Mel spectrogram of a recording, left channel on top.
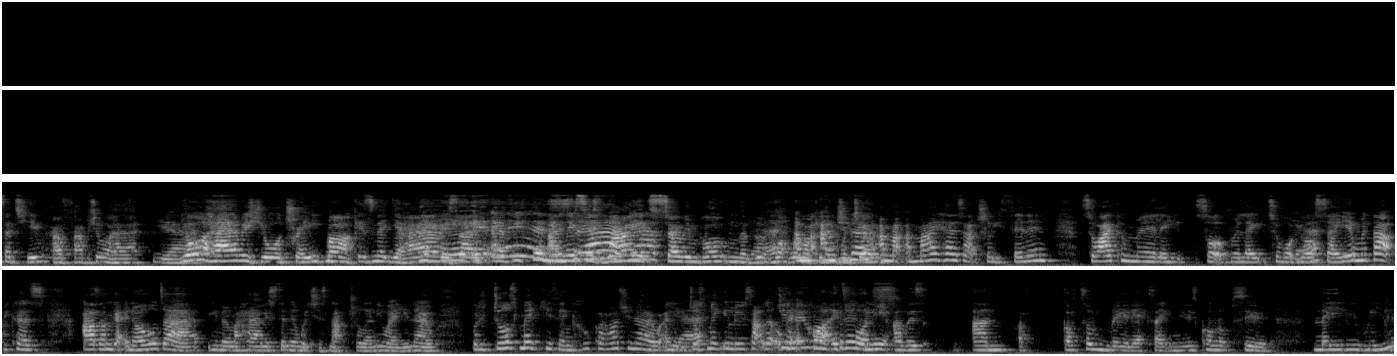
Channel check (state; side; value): silent; left; 61 dB below the other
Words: to you? How fab's your hair? Your hair is your trademark, isn't it? Your hair is like everything, and this is why it's so important that what we're looking at. And you know, and my hair's actually thinning, so I can really sort of relate to what you're saying with that, because as I'm getting older, you know, my hair is thinning, which is natural anyway, you know, but it does make you think, oh God, you know, and it does make you lose that little bit of confidence. Do you know what? It's funny, I've got some really exciting news coming up soon. Maybe we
